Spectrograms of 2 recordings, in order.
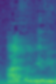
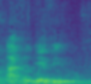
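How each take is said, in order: First: Said in the usual way. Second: Raised, pointed I forgive you; emphatic forgiveness. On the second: Real, not acted. Speaker forgives the official to his face, emphatic. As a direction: say forgive with a firm fall. Addresses official at public meeting.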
